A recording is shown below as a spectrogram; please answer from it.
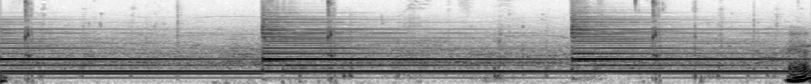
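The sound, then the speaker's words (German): A clock bell tolls slowly, striking the midnight chimes on New Year's Eve, with two loud strikes about three seconds apart over a long, humming resonance that keeps ringing between them. No one speaks. “Man merkt, es ist deutlich langsamer als ein eigentlicher Schlag.”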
